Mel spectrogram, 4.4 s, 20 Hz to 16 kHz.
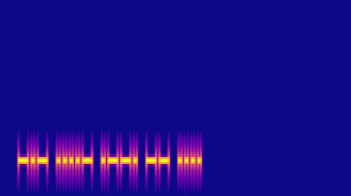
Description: Morse code, heard as a keyed tone, about 30 wpm, 700 Hz. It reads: K4PMH
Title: USA Call Signs - 5 Characters - Repeated 3x - 30wpm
